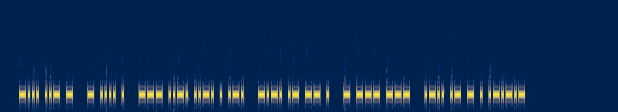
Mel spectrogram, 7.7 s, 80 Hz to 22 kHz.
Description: Morse code, heard as a keyed tone, about 46 wpm, 700 Hz. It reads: BUT THE OFFER CAME TOO LATE.
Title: Sentences from Top 1000 Words - Review Part 4 - 45wpm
